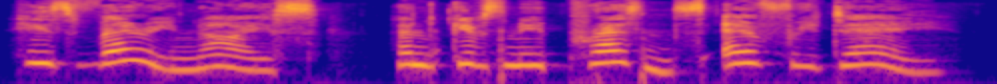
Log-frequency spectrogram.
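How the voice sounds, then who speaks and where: A woman playing a kind, gentle young heroine in a simple fairytale, speaking sweetly and politely. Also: high-pitched, a little slow, no room sound, clean studio sound. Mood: grateful, content. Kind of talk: fairytale storybook dialogue for English learners.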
